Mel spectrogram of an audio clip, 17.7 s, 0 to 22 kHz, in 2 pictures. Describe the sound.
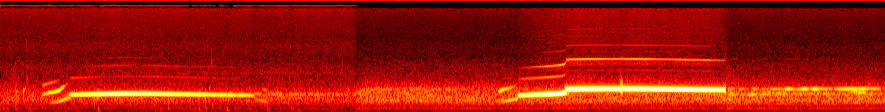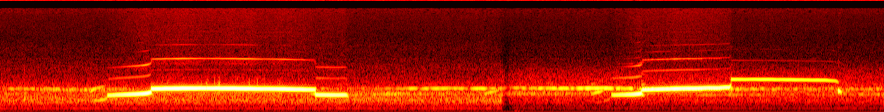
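Common loon wailing calls of types 1, 2 and 3, played one after another: four long, mournful, sliding wails separated by pauses. The later calls step up to higher notes, over a steady low hum.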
